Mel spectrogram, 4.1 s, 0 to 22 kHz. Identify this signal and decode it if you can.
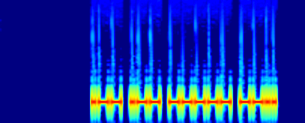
Morse code, heard as a keyed tone, about 28 wpm, 700 Hz. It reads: WW0Z
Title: USA Call Signs - 4 Characters - 4x Character Spacing - 28wpm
